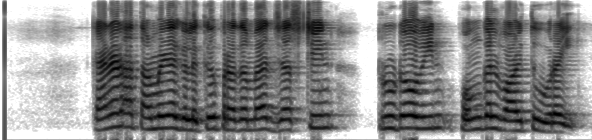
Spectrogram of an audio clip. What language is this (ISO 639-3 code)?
tam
